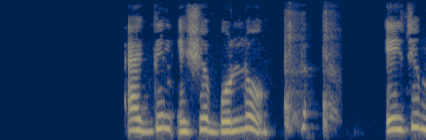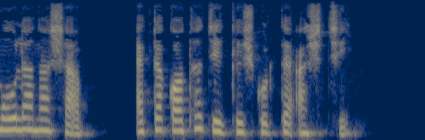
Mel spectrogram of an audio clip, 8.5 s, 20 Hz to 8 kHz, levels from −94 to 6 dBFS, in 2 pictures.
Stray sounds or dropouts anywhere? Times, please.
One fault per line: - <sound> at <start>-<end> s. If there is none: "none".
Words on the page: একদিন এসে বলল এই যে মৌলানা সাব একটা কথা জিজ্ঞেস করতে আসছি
- laugh at 2.8-3.4 s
